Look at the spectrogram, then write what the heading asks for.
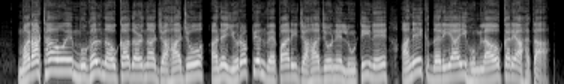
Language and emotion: Gujarati, neutral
